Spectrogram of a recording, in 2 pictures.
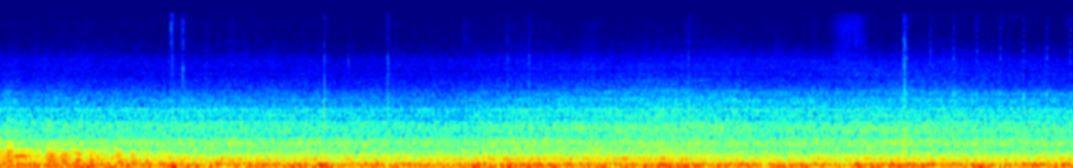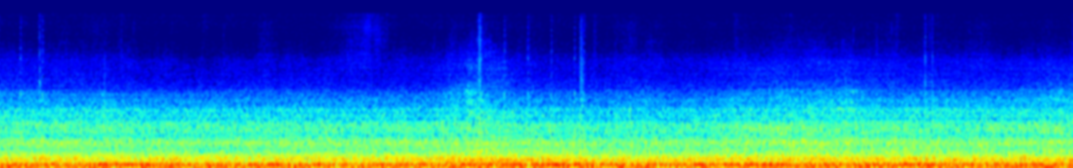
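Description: Steady low rumble of a car driving at speed, tyre and engine noise heard from inside the cabin.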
